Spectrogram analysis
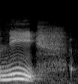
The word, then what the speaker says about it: knee: Okay, the knee. Obviously, the key is not pronounced in this case, as it always happens when it is at the very beginning of a word.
